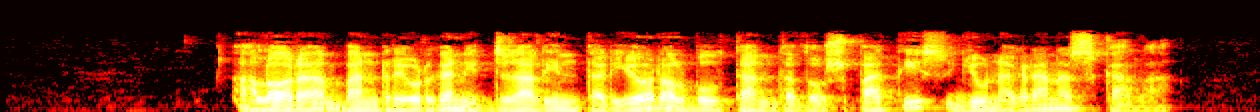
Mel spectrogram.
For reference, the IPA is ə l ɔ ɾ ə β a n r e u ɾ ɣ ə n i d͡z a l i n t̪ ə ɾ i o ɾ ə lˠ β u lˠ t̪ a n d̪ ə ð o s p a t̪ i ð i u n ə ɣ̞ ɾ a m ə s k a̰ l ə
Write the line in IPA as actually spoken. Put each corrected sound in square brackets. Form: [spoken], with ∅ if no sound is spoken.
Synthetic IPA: ə l ɔ ɾ ə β a n r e u ɾ ɣ ə n i d͡z a l i n t̪ ə ɾ i o ɾ ə lˠ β u lˠ t̪ a n d̪ ə ð o s p a t̪ i [z] i u n ə ɣ̞ ɾ a [n] ə s k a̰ l ə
